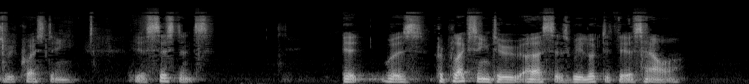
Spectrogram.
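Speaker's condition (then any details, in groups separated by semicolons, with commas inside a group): Parkinson's; may stumble over words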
